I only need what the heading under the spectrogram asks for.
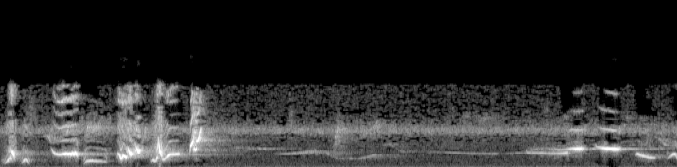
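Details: White-rumped shama of the forest, loud and melodious: a quick cluster of varied whistled and chirped notes, a pause with a faint drawn-out whistle, then a few soft sliding whistles.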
